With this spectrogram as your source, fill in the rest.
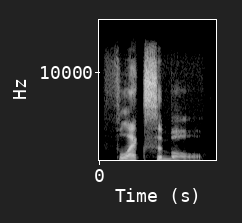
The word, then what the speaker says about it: flexible: The pronunciation is flexible. The stress is on the first syllable.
